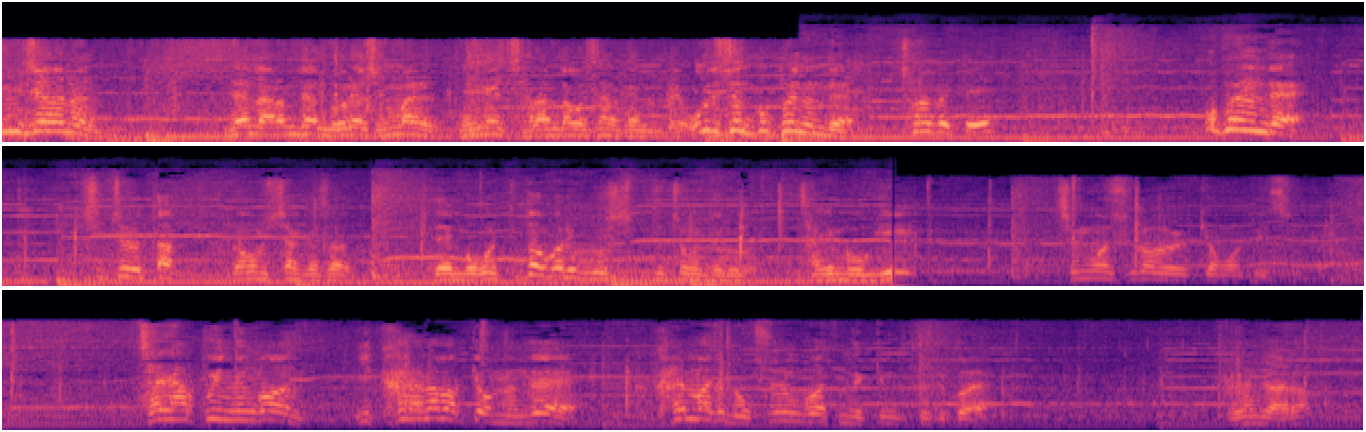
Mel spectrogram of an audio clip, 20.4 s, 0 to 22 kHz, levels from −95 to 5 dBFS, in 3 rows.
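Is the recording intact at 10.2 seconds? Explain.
Yes, the audio is intact at 10.2 seconds, with no dropout, click, distortion or other fault audible at that point.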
